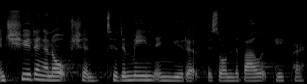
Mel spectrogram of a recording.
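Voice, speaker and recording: Speaking at a very fast pace, a woman talks in a Scottish accent. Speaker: member of parliament. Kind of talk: parliamentary speech. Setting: parliament chamber.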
